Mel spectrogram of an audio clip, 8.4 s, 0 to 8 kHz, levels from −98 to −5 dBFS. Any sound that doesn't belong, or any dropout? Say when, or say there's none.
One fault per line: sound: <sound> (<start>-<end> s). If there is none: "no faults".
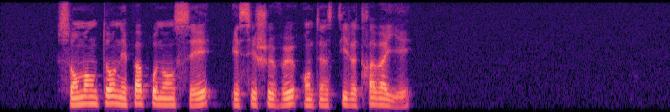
no faults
